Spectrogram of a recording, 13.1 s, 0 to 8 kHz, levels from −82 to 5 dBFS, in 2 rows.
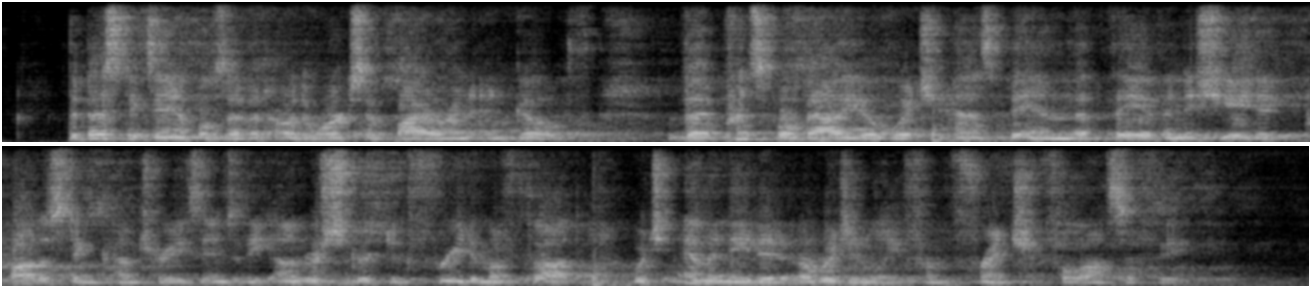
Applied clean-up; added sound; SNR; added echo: neural separator model SepFormer DNS4.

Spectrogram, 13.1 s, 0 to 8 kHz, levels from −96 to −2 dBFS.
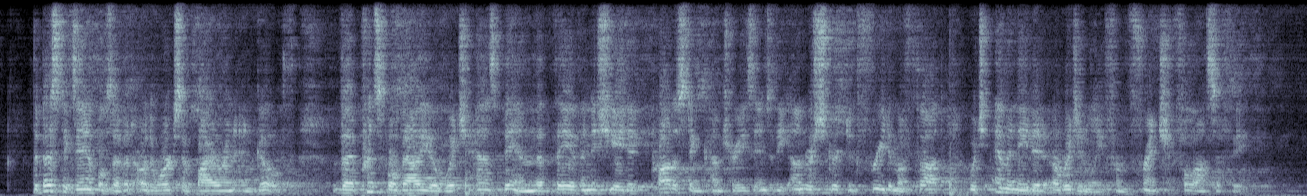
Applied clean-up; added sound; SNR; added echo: none; Thump, thud; 17 dB; reverberation time 2.3 s.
